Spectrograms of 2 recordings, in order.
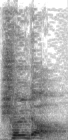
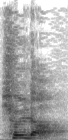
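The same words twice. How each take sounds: Both takes have the same delivery.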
